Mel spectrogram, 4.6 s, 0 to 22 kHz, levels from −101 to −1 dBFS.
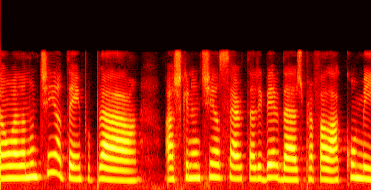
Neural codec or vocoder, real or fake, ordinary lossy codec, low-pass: codec, 24 kHz, 0.9 kbps, WavTokenizer, small release; fake; none; 7.2 kHz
